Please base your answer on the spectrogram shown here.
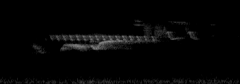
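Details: Single flowing phrase from a wild common blackbird: a low whistled opening swelling into a fluty warble, then trailing into thin, high twittering notes, against faint hiss.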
